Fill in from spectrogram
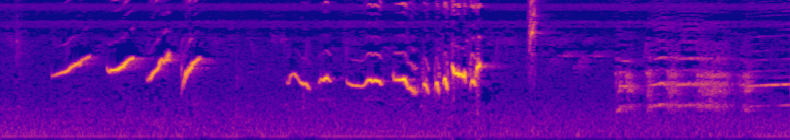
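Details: White-rumped shama song used as a lure to provoke another shama into singing: four rising whistled notes, then a varied run of warbled, trilled phrases, a sharp click, and a softer buzzy chatter at the end.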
